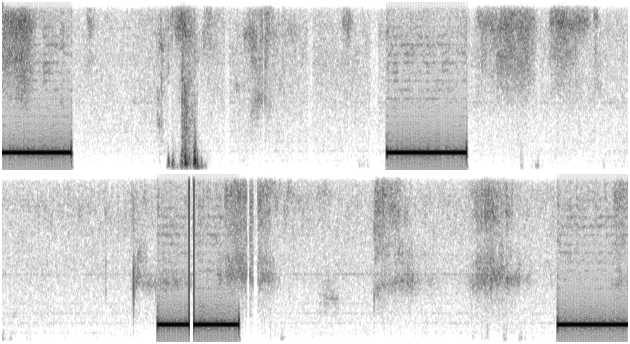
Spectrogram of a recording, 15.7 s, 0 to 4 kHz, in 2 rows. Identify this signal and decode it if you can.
Ringback tone (Europe, 425 Hz).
